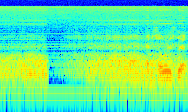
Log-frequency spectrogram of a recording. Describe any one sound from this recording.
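A jet engine roars nearby.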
